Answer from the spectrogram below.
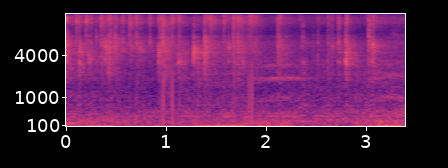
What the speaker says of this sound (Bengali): কড়ার তেল আমার গরম হয়ে গেছে তো আমি এটার মধ্যে দিয়ে দেবো সামান্য একটু পাঁচ ফোড়ন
